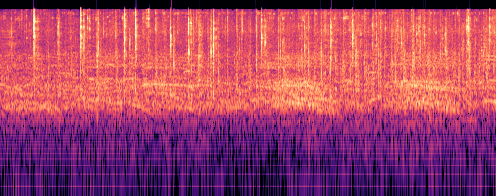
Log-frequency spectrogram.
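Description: Horse hooves clop on stone.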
